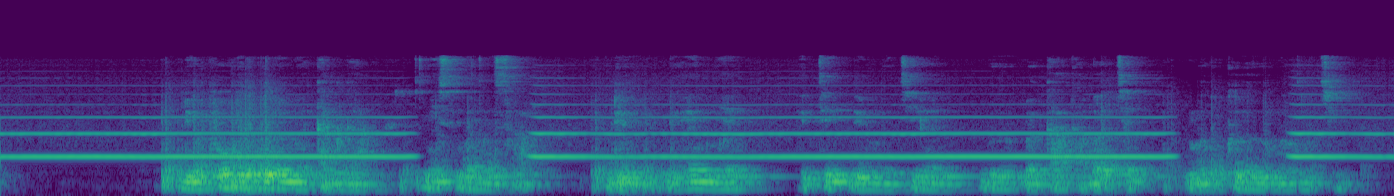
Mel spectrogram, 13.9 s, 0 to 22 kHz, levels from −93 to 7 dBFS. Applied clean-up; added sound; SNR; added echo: none; Trumpet; 2 dB; reverberation time 0.9 s.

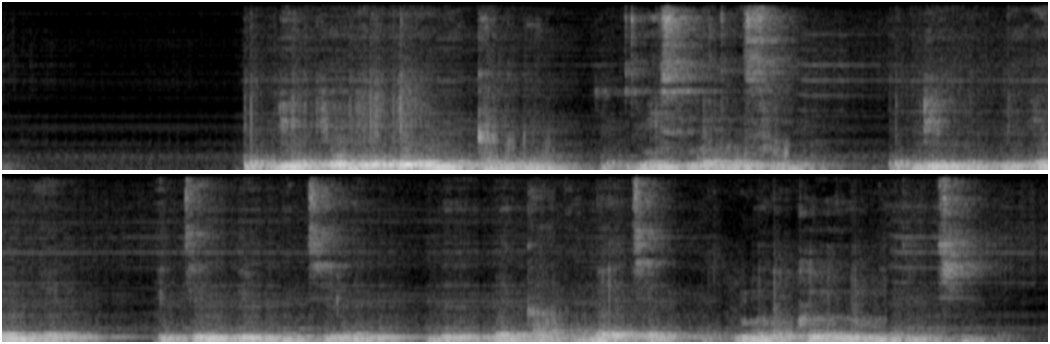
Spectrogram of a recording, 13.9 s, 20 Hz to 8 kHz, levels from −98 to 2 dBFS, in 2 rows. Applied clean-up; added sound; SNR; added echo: neural separator model SepFormer DNS4.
